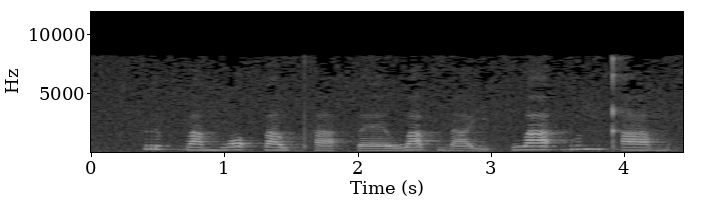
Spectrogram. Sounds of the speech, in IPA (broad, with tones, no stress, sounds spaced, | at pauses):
p r ɯ˥˩ k̚ b a˧ m w ɔ˥˩ ʔ p a˧ w pʰ a˨˩ ʔ p ɛː˩˦ w a˦˥ p̚ n a˨˩ j | w a˦˥ ʔ b ɯ˥˩ ŋ tʰ a˧ m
